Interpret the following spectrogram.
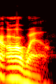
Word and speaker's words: Arwhale: Pinky's free candy van by arwell that's the real pronunciation he told me pronunciation Twilight ran her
